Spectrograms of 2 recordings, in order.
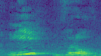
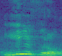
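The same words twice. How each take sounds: First: "livro" split slowly into li, vro; syllable by syllable. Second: Said in the usual way. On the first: Shown as a demonstration. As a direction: say "livro" as two distinct beats. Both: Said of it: "duas sílabas".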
